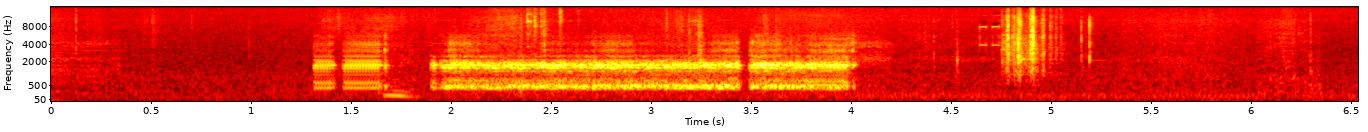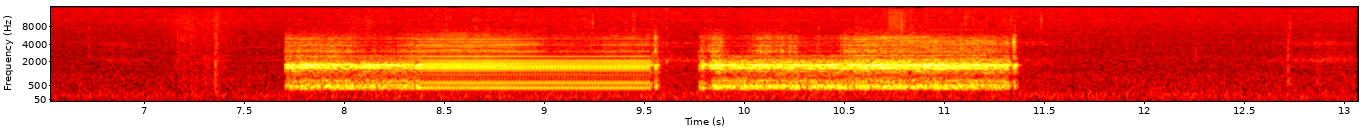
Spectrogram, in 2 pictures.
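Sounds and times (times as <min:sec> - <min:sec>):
locomotive air horn blasts: 0:01.3 - 0:02.4, 0:07.7 - 0:11.4.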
